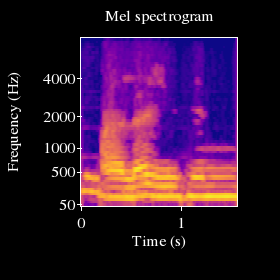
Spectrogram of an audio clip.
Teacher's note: diakhiri dengan mim sukun. Nah, berarti dia ada gunnah nafisah. Alaihim, ada dengung yang ringan di situ, ya.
